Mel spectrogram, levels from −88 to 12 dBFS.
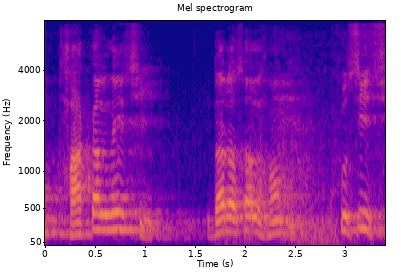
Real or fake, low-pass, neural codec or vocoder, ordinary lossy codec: fake; none; codec, 16 kHz, 8 kbps, FreqCodec, smaller model; none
